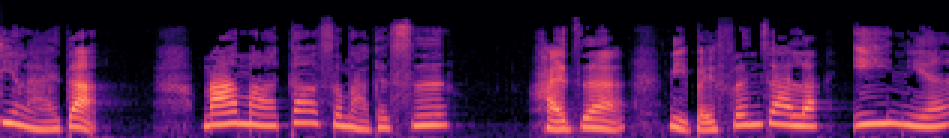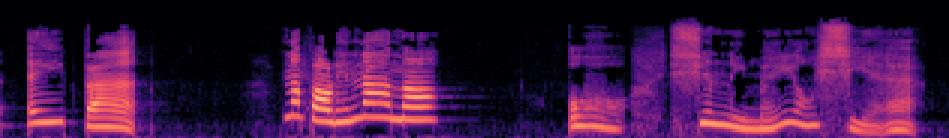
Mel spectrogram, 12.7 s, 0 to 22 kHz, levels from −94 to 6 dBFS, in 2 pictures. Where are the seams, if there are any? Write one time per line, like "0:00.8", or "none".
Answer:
none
